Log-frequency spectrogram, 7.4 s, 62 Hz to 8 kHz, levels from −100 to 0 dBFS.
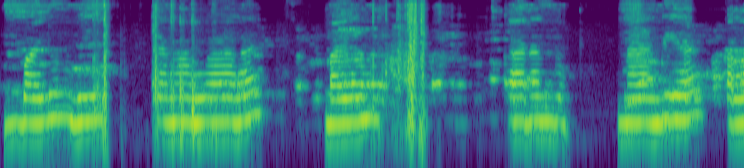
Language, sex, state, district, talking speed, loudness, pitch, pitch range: Hindi, female, Bihar, Purnia, 90 wpm, -21 LUFS, 240 Hz, 235-260 Hz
